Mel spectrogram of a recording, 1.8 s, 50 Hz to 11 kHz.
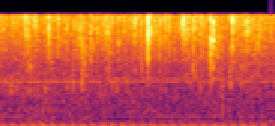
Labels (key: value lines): label: anthrophony, boat engine
recorder: SoundTrap 500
